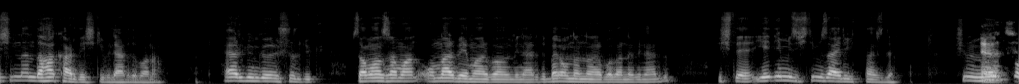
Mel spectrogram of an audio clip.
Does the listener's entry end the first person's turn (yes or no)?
no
